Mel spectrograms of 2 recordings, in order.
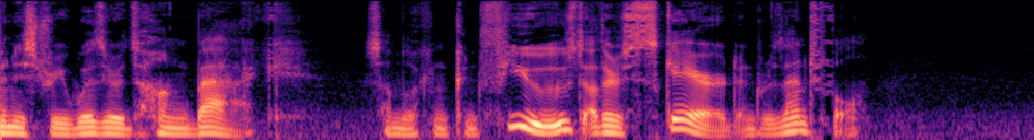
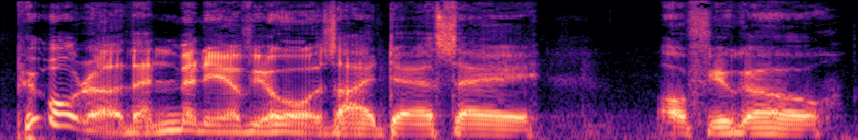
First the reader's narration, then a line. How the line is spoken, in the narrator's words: he boomed to the Muggleborns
